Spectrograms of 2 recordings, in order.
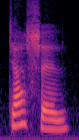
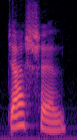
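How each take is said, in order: No difference in how they are said.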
